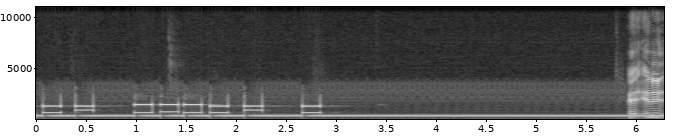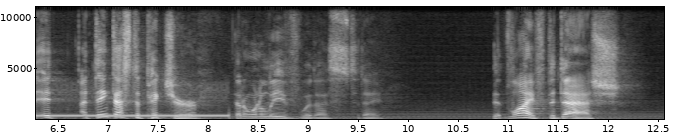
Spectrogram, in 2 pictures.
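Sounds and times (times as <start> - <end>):
telephone touch-tone dialing beeps: 0.0 - 8.2
speech: 5.9 - 9.8, 10.8 - 12.2.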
